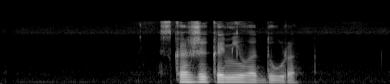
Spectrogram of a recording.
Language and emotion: Russian, neutral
